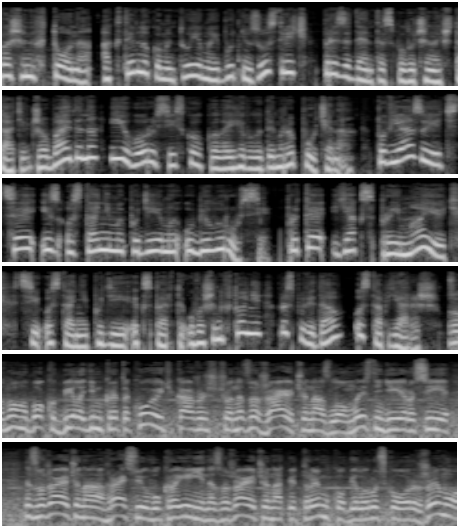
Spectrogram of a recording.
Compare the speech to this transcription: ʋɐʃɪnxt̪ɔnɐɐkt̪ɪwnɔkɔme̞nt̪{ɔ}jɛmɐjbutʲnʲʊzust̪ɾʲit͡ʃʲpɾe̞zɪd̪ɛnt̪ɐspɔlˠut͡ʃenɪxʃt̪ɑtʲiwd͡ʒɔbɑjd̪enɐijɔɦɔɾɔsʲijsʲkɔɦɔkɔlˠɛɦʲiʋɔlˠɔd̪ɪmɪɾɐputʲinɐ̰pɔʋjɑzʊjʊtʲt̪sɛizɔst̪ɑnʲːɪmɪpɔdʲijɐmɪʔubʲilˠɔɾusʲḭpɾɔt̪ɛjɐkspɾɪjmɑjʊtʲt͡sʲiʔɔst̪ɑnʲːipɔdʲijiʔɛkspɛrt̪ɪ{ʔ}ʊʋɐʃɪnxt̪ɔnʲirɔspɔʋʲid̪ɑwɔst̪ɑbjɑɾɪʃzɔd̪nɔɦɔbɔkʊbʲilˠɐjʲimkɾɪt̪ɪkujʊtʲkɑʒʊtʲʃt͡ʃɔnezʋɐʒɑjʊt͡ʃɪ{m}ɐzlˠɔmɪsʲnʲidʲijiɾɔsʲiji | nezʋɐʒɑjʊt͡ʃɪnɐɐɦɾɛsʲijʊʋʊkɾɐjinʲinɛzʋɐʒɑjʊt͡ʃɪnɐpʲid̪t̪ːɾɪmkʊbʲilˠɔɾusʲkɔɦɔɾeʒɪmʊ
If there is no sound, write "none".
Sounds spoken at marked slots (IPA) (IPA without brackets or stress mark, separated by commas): u, ʔ, n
